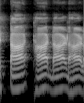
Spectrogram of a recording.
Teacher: जीभ मोड़ के हमारे ऊपरी छत को टच कर रही है, जैसे टा ठा डा ढा डा आप पढ़ रहे होंगे, तो जो हमारी जीभ मुड़ के ऊपरी मुंह के ऊपरी छत को टच होती है। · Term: मूर्धा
